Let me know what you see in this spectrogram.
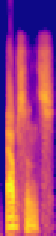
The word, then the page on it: absence: American English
